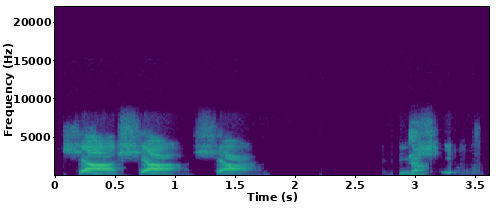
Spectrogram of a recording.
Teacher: ketika pengucapan huruf disertai menyebarnya angin di dalam mulut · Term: tafasyi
